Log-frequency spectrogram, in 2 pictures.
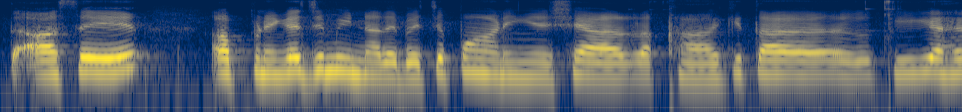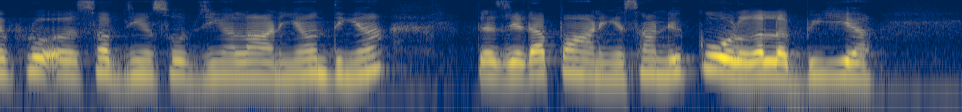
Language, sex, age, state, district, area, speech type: Dogri, female, 30-45, Jammu and Kashmir, Samba, rural, spontaneous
